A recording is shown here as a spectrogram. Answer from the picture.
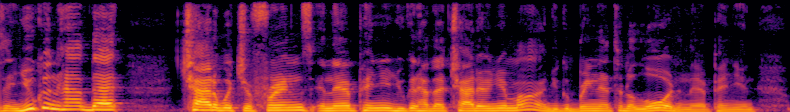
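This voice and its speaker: Recorded very cleanly against a silent background, a man with a New York accent speaks in a dark, mellow tone. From New York City, Manhattan. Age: 30s. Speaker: guest sharing life story. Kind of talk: interview. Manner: casual, frequent fillers.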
